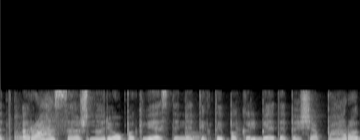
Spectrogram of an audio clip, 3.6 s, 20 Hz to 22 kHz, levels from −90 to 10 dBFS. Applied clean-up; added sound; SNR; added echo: none; Bowed string instrument; 19 dB; none.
